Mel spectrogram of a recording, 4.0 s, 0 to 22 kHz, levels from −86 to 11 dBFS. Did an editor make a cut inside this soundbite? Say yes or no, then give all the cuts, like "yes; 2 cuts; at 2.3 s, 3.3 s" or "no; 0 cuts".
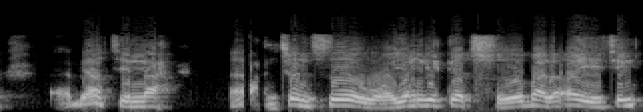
yes; 1 cut; at 1.5 s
